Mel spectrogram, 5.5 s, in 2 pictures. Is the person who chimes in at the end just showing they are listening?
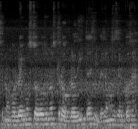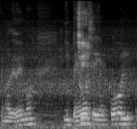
Yes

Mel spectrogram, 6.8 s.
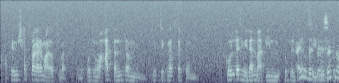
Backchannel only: No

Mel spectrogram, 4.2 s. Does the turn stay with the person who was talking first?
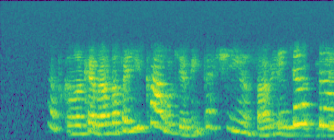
No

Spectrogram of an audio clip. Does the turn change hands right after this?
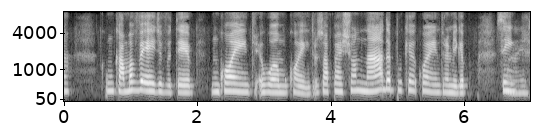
No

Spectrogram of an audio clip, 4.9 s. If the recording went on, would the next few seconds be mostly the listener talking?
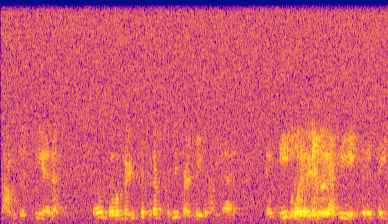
No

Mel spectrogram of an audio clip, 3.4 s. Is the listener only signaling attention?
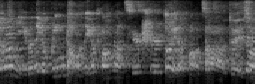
No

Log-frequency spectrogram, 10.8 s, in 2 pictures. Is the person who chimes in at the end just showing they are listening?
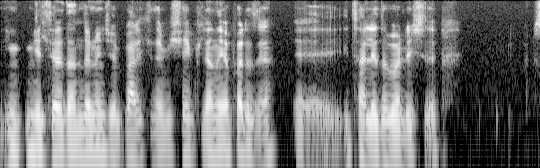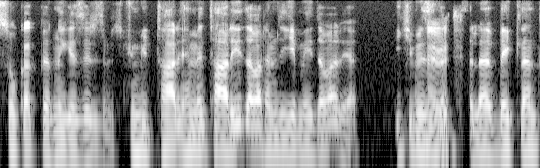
Yes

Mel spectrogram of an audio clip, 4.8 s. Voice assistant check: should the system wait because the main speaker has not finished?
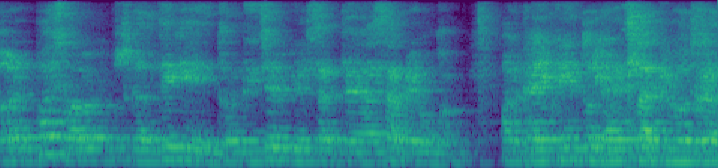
Yes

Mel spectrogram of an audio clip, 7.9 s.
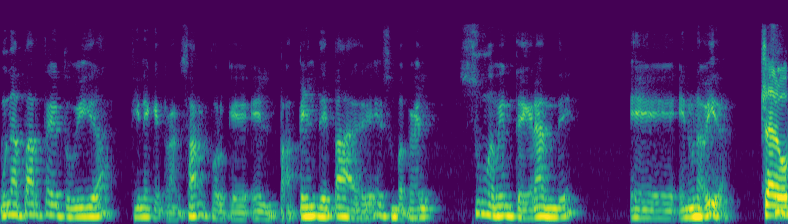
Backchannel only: No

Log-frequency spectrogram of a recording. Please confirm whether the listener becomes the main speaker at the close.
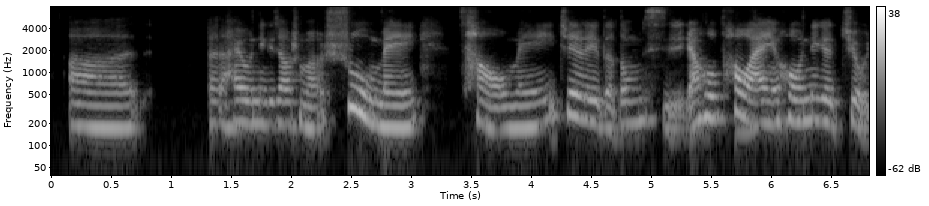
No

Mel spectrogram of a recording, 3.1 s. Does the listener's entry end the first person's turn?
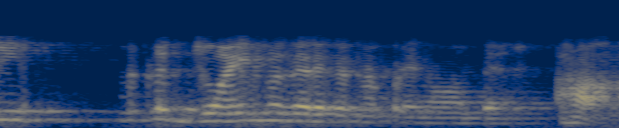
Yes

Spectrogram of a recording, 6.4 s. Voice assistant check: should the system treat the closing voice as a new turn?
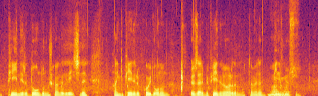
No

